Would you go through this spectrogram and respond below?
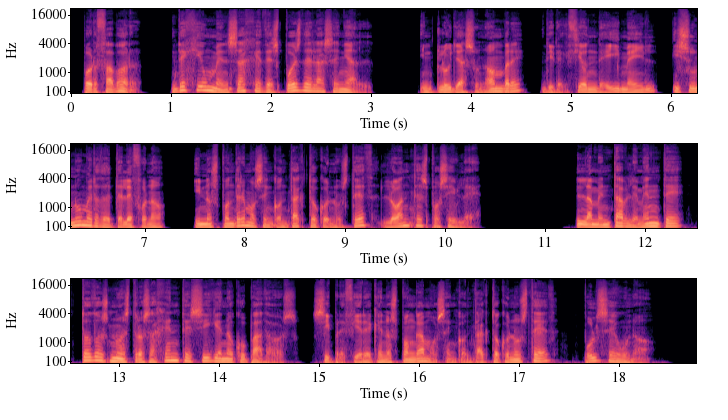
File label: male, Spanish Castilian, IVR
